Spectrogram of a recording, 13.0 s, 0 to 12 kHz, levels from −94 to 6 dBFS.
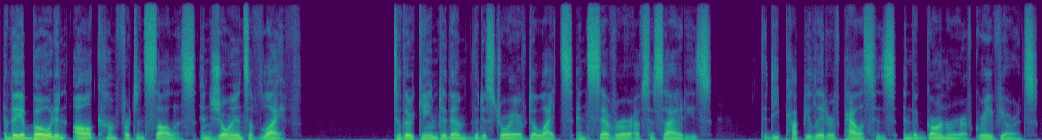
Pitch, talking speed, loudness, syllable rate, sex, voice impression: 105 Hz, 155 wpm, -22 LUFS, 5.1 syllables/s, male, masculine, slightly young, slightly adult-like, thick, slightly tensed, slightly weak, slightly bright, soft, slightly clear, fluent, slightly raspy, cool, very intellectual, very refreshing, sincere, very calm, friendly, very reassuring, unique, very elegant, slightly wild, sweet, slightly lively, very kind, slightly modest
